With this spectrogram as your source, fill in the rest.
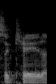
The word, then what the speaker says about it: Cicada: It's pronounced cicada.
